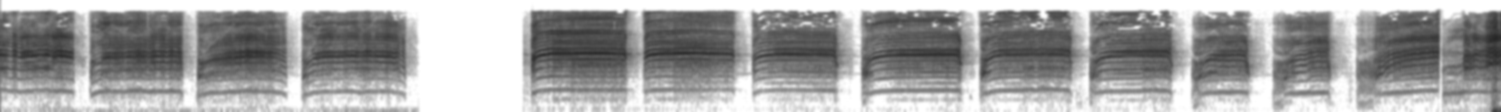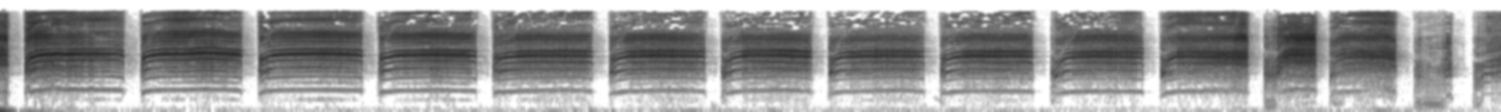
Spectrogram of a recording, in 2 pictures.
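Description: Piglets squealing: a long run of short, high, even squeals, a little over one a second, each dipping slightly at its end, with a brief pause about four seconds in.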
